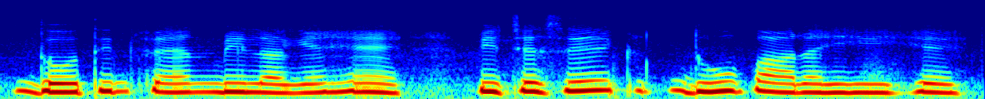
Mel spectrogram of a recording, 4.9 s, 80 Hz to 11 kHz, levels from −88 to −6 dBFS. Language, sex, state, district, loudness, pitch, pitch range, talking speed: Hindi, female, Madhya Pradesh, Bhopal, -13 LUFS, 260 Hz, 245-275 Hz, 135 wpm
